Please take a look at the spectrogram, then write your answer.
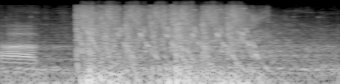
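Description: Turret guns on a star fortress build in Trailmakers let off a rapid, dense burst of fire that lasts about a second and a half, then cuts off abruptly.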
